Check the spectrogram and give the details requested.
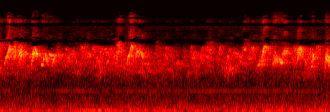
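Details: Captive red-whiskered bulbul, caught wild one month before, showing a tough, combative temperament; rapid chirping and squeaky warbles, loudest at the start, easing mid-way, then picking up again.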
